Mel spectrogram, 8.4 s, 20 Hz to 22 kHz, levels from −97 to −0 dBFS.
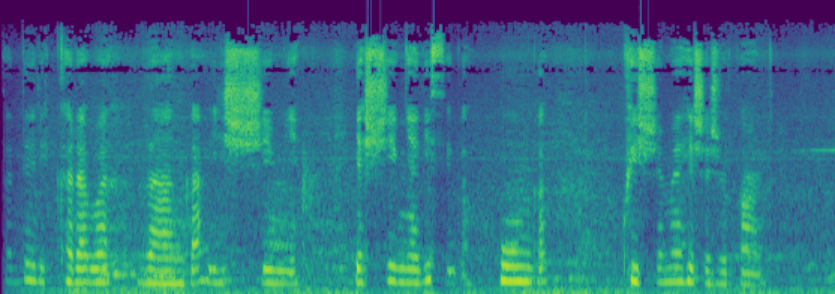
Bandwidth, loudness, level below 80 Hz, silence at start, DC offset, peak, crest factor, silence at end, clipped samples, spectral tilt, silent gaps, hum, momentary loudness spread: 16 kHz; -15 LUFS; -34 dBFS; 0.05 s; under 0.1%; 0 dBFS; 18 dB; 0 s; under 0.1%; -2.5 dB/octave; none; none; 19 LU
